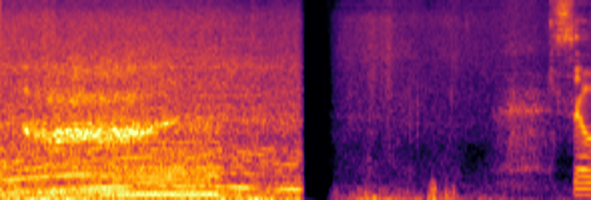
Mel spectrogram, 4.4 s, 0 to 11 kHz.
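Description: Mazda MX5 with a Friedrich Motorsport Group A cat-back exhaust drifting, a loud close engine howl and tire squeal for about two seconds, then a sudden drop to quieter rumbling and a brief renewed rev at the end.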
